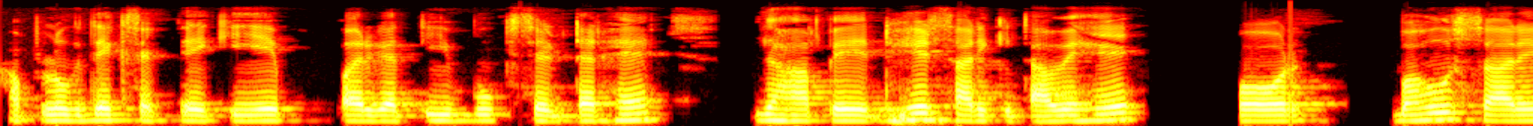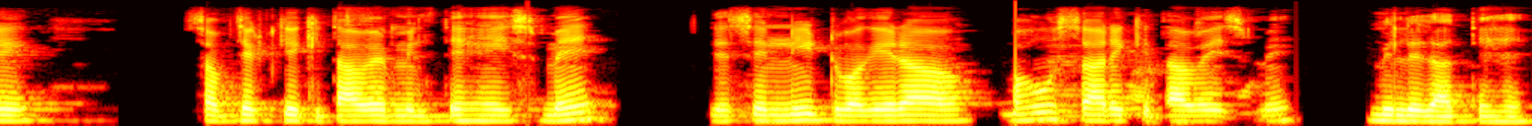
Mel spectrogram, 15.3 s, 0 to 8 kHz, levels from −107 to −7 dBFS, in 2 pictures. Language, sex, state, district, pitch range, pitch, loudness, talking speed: Hindi, male, Bihar, Lakhisarai, 135-140 Hz, 135 Hz, -17 LUFS, 140 wpm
